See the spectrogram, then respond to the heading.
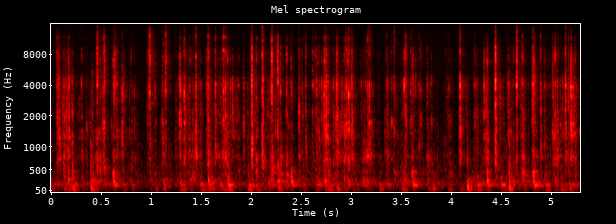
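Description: Fingertips type continuously on the keys of a full-size black plastic computer keyboard. The result is a rapid, steady stream of short, bright plastic clicks and taps that stop dead with no ring, with only a faint low thump under each keystroke.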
